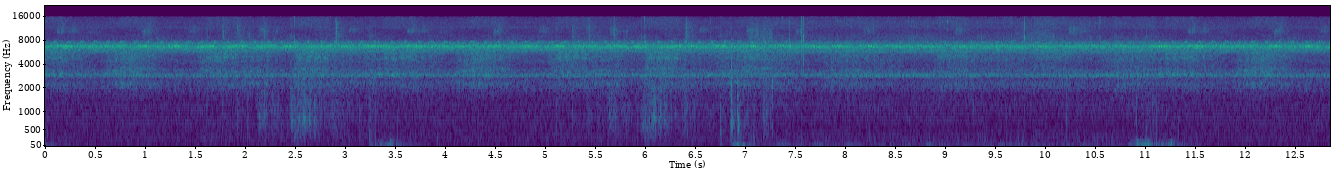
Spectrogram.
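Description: Steady chorus of night insects with a high, gently pulsing drone. There are a few scattered crackles and pops from a wood campfire, and two low thumps, the louder one about eleven seconds in.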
